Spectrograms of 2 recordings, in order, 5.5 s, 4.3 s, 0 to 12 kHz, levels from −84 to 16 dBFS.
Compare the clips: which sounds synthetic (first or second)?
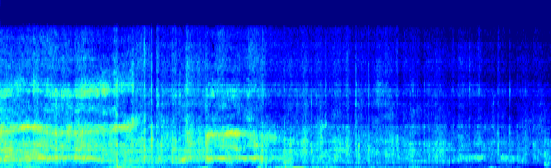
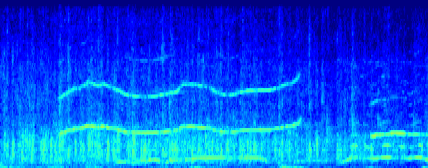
first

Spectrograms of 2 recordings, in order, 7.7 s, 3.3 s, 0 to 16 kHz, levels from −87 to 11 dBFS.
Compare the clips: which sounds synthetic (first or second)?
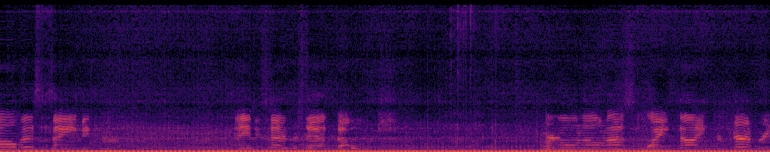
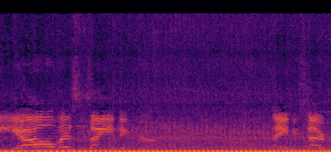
first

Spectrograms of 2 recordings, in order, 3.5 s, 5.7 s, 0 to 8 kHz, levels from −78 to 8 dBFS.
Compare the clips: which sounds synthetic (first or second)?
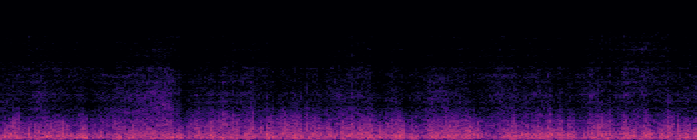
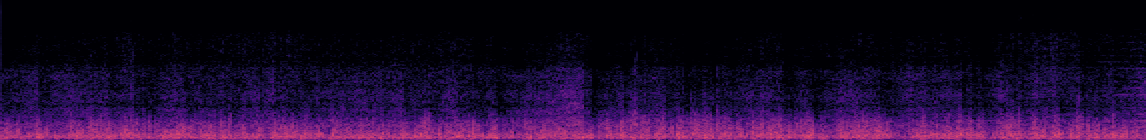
first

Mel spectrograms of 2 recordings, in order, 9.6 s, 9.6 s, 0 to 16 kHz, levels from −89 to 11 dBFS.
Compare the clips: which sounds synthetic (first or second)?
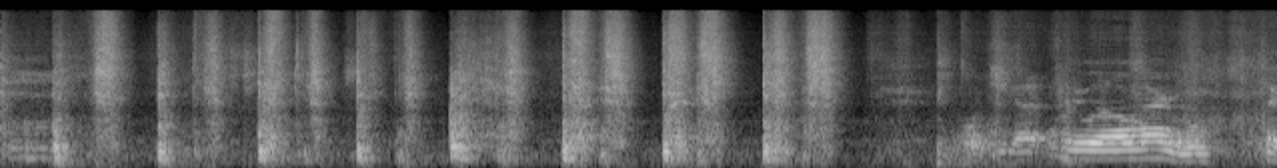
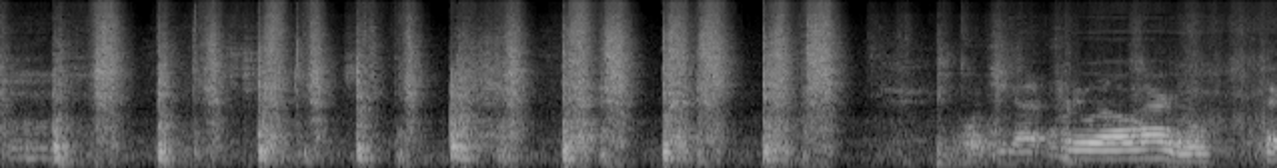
first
